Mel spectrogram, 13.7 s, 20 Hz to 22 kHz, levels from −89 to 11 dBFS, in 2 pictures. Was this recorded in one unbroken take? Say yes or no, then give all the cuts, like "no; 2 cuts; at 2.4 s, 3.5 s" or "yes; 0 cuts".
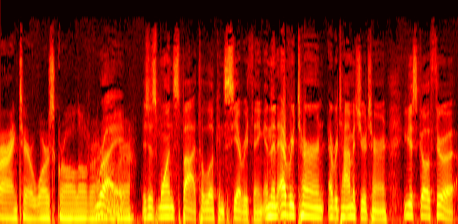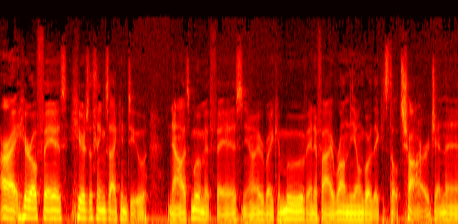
yes; 0 cuts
